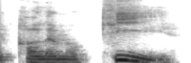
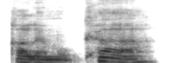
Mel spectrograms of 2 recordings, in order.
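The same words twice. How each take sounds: First: "قلمك" said qalamuki, ending in a clear "kee"; feminine ending KI. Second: "قلمك" said qalamuka, ending in an open "kah"; masculine ending KA. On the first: Teacher correcting the form for mother, "قلمك" as qalamuki. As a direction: end "قلمك" on a long "kee" sound. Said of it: "This is supposed to be". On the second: Teacher showing the form to avoid, "قلمك" as qalamuka. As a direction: end "قلمك" on "kah" rather than "kee". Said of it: "not قلمك". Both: Shown as a demonstration.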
